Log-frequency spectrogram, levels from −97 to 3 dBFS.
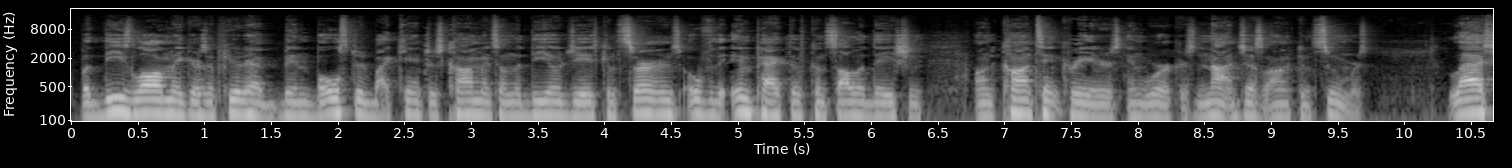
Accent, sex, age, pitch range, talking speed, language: American, male, 10-29, 115-140 Hz, 170 wpm, English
